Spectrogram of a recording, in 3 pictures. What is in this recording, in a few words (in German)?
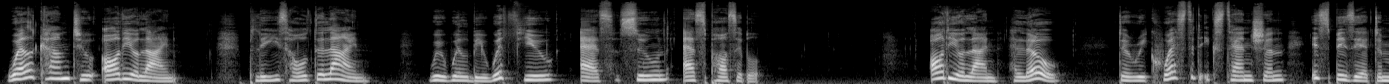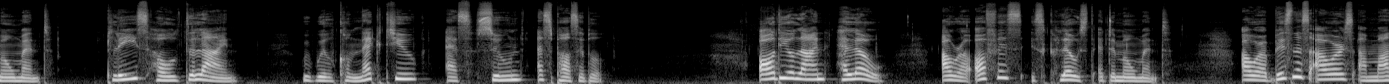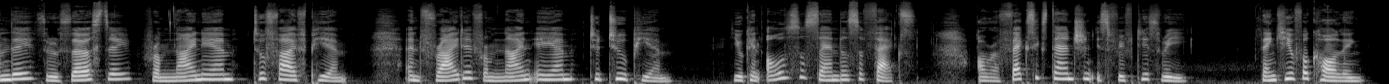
Band Ansage Englisch; Sprecherin für Werbung und Moderation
